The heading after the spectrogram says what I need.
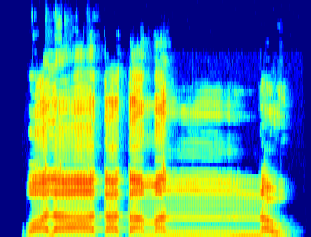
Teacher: نون کے اوپر غنہ کریں گے کیونکہ نون پہ تشدید آ رہی ہے. یہاں پہ غنہ ایسے کریں گے کہ زبان منہ کی چھت کے ساتھ 1 سیکنڈ تک ٹچ کیے رکھے گی.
